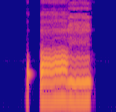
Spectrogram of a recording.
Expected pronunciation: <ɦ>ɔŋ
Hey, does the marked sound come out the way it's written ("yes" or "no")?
no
